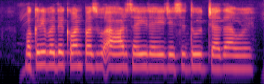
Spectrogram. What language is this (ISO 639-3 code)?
bho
